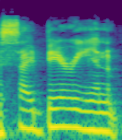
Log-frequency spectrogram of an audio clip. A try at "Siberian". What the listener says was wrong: Tomato, tomato. You put the wrong emphasis, the wrong syllable.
